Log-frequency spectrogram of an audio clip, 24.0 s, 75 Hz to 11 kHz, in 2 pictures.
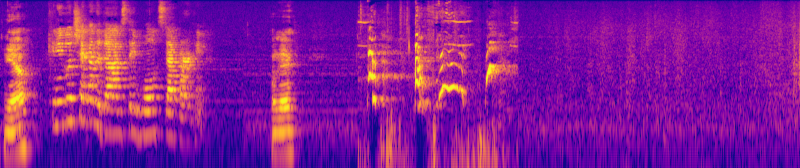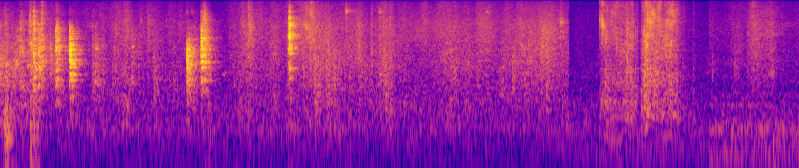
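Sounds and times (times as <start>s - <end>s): dog barking: 5.5s - 7.7s
coat rustling and knocking: 11.6s - 20.4s.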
